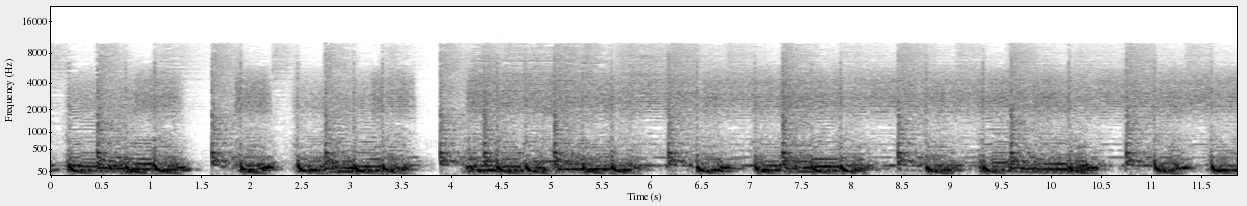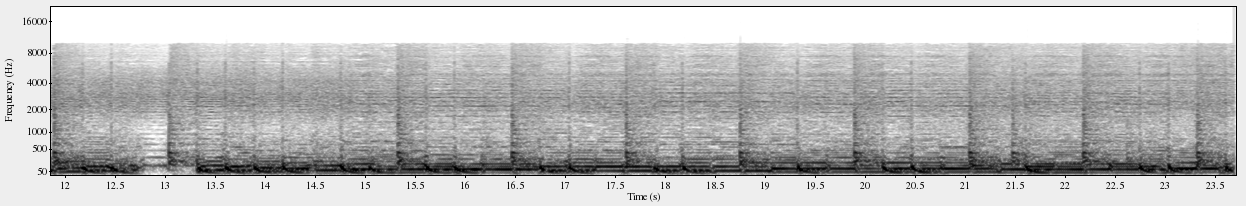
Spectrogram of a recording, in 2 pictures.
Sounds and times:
Music: 0:00.0 - 0:23.7.

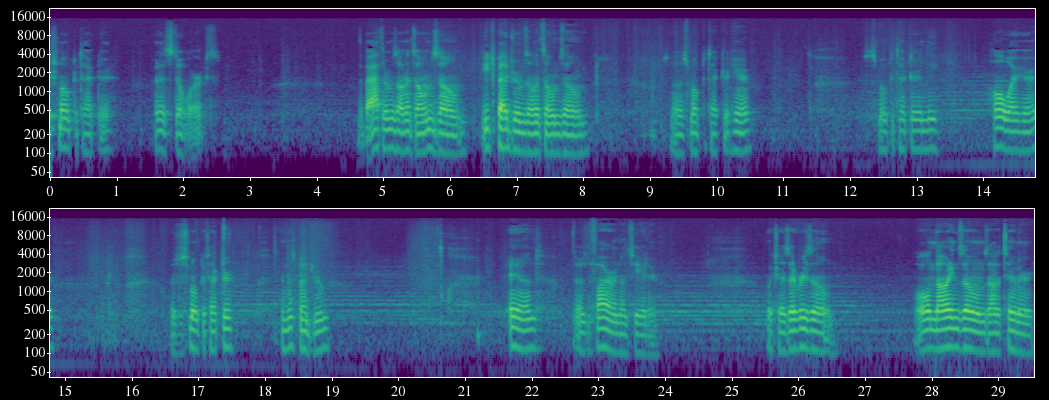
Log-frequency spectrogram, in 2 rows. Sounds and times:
Speech: 0:00.0 - 0:01.0, 0:01.6 - 0:02.6, 0:04.6 - 0:08.1, 0:09.2 - 0:10.6, 0:12.2 - 0:13.4, 0:14.1 - 0:14.9, 0:16.6 - 0:17.6, 0:18.2 - 0:19.0, 0:21.6 - 0:23.9, 0:25.5 - 0:26.6, 0:27.8 - 0:29.5.

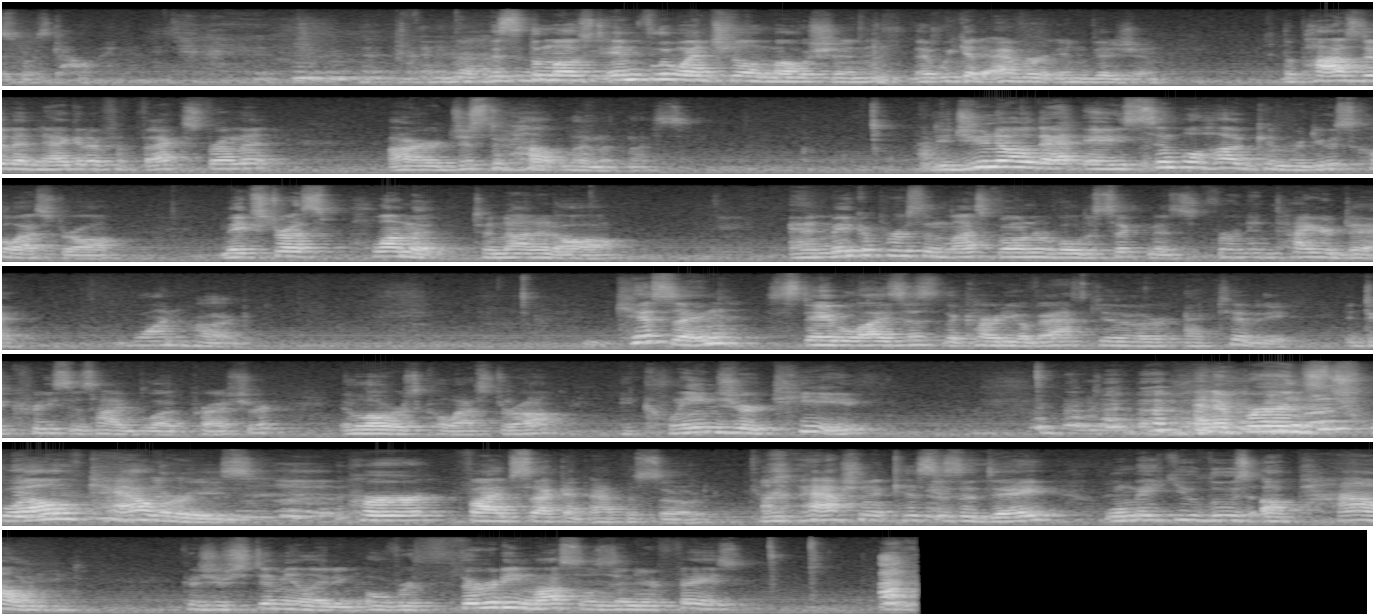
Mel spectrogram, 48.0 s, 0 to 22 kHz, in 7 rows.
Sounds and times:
Male speech, man speaking: 0:00.0 - 0:00.6, 0:02.1 - 0:05.8, 0:06.4 - 0:10.4, 0:11.5 - 0:16.9, 0:17.6 - 0:21.8, 0:23.6 - 0:31.8, 0:33.4 - 0:44.9
Narration, monologue: 0:00.0 - 0:45.7.

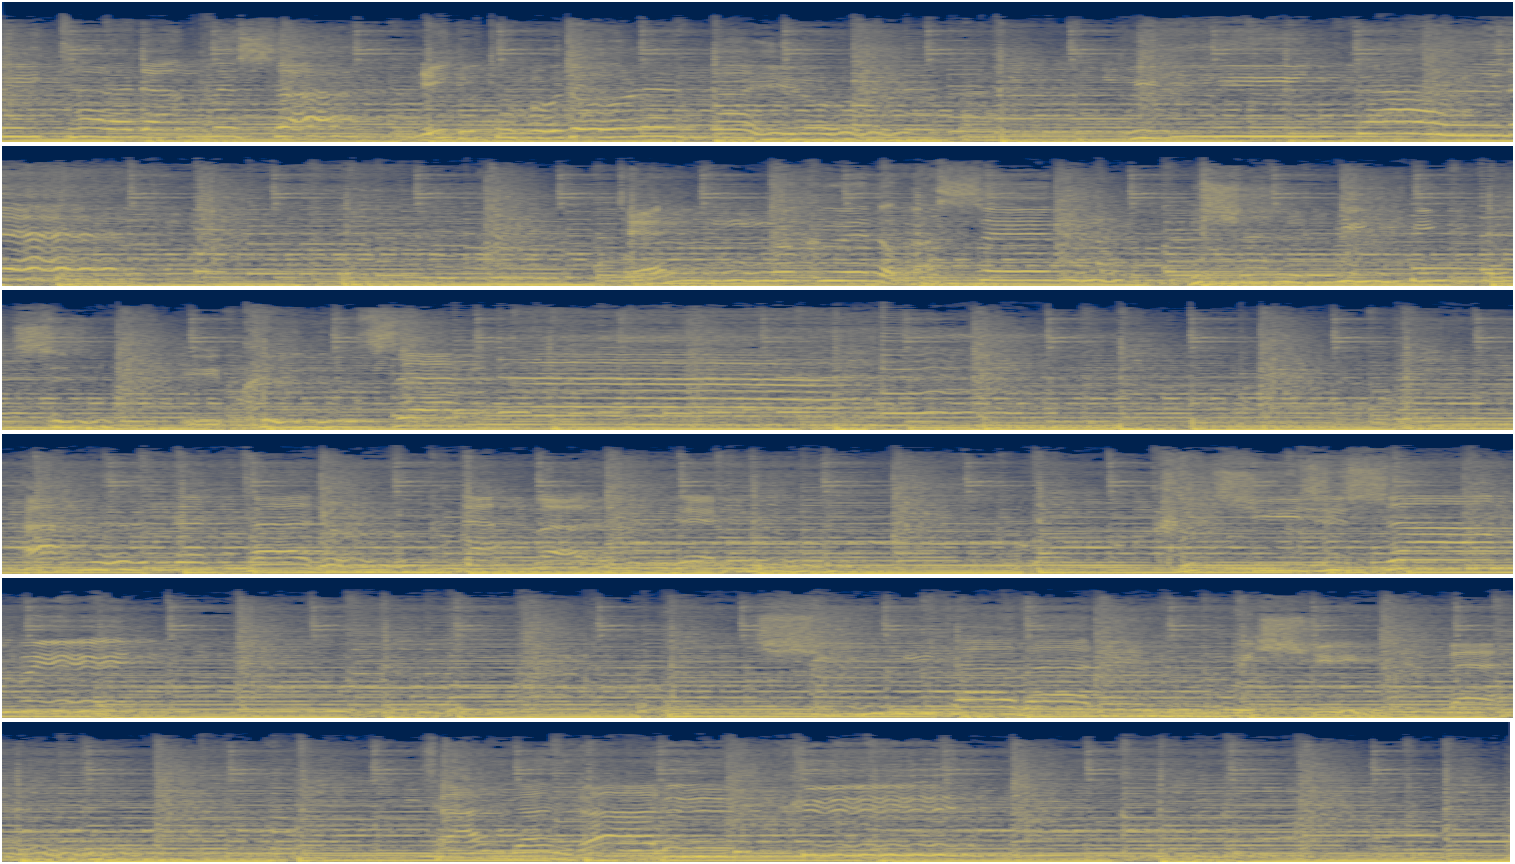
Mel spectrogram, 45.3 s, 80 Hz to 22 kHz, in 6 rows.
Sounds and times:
Jingle (music): 0:00.0 - 0:45.3.

